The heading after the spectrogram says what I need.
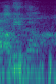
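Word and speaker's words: حمده: হামিদা বলেন তো হামিদা এইটা ঠিক আছে হামিদা হামিদাহ এটা হ থাকবে না এইটা এইটা হ থাকতে হবে হামিদাহ হ এখন যদি কেউ তাইলে হ বাদ দিয়ে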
